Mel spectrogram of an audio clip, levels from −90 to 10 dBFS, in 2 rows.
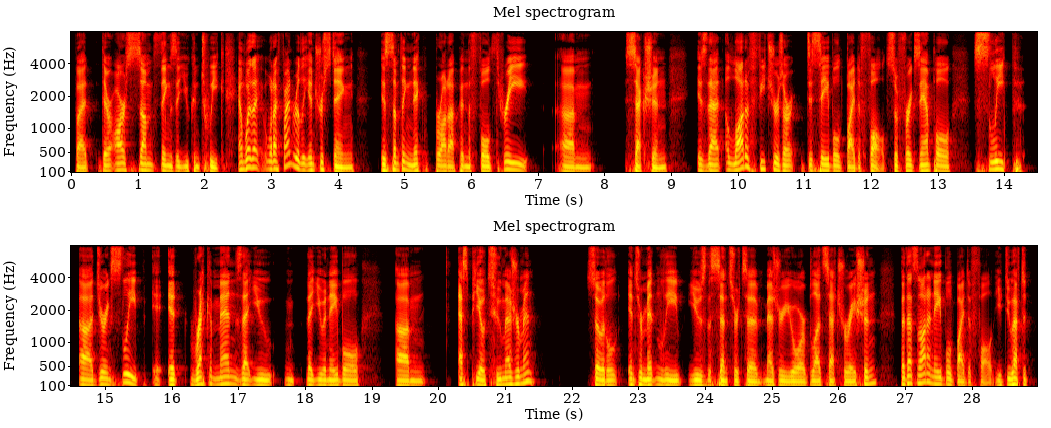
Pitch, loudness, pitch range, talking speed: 115 Hz, -22 LUFS, 100-130 Hz, 160 wpm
